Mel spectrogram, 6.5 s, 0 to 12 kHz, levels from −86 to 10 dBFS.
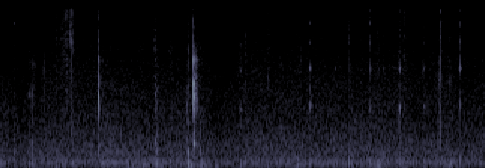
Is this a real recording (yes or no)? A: yes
